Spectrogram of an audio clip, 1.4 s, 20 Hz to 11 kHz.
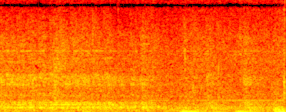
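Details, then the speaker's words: Restored 1983 ERF truck during an HGV inspection, foot brake applied, listening at a wheel's brake actuator. Short soft valve chatter as valves regulate pressure, quiet gaps, no hissing; air brakes holding with no leaks. "no air leaks here at this wheel we're going to work around this way so this brake actuator here all quiet no signs of any air"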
